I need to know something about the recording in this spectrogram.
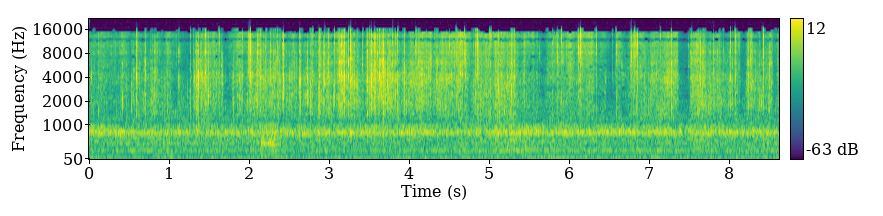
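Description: Butcher paper and aluminium foil crinkling and rustling in short crackles as hands fold and press them around a brisket, over a steady mechanical hum.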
